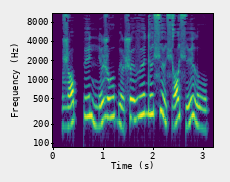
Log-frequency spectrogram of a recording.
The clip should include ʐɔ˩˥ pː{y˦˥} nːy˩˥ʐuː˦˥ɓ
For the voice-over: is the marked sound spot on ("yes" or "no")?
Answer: yes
